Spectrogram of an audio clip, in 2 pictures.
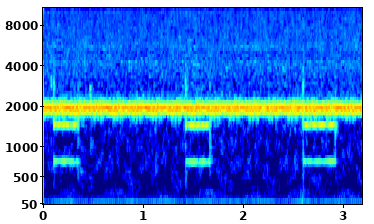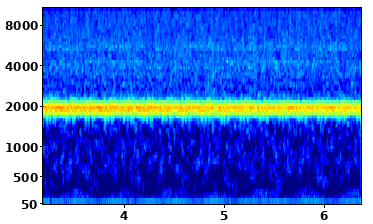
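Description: Telephone keypad dialing tones: three short, separate beeps sound over a continuous steady tone, with no voices.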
